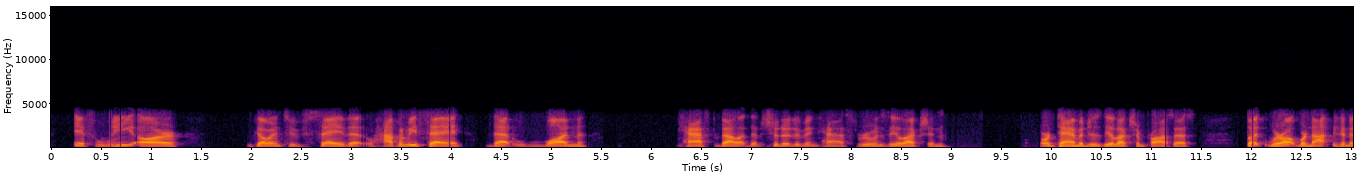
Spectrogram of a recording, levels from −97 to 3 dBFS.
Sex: male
